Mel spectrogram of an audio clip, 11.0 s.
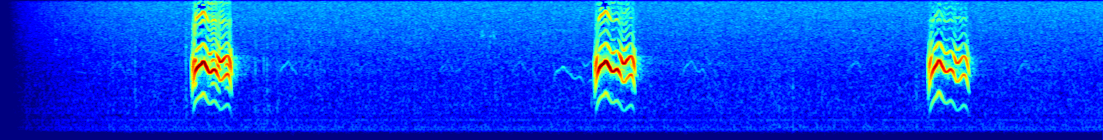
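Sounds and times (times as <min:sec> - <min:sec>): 
pinyon jay calling in rapid nasal bursts: 0:01.9 - 0:02.4, 0:05.9 - 0:06.4, 0:09.3 - 0:09.8.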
